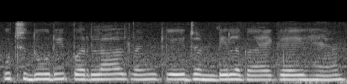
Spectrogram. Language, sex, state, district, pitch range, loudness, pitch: Hindi, female, Haryana, Jhajjar, 220-235 Hz, -12 LUFS, 230 Hz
